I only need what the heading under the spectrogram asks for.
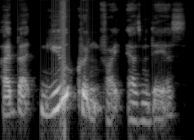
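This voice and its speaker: Lady doing a plucky little mouse guy, defiant, husky dark voice. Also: fairly high pitch, very animated, unhurried, pitched above the performer's own voice, full character voice, rough recording. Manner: earnest, defiant, shouting challenges. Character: bold, stubborn young male mouse hero.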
